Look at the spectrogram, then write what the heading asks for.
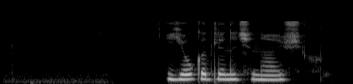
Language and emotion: Russian, neutral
